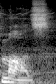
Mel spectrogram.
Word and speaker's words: Mads: yes i've seen that mads mickelson yeah his name is actually pronounced moz yes it's um i'll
